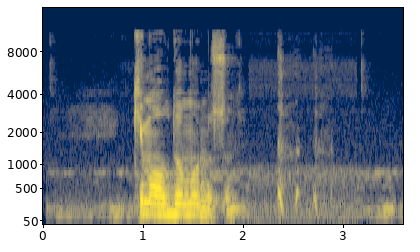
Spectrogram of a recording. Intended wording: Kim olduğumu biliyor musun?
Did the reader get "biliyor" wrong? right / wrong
wrong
